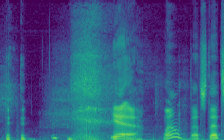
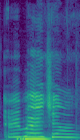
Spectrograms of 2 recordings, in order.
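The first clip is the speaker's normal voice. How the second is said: imitating the plea; 12 semitones higher, 4 dB quieter, faster than usual. Echoing a panicked speaker's plea.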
